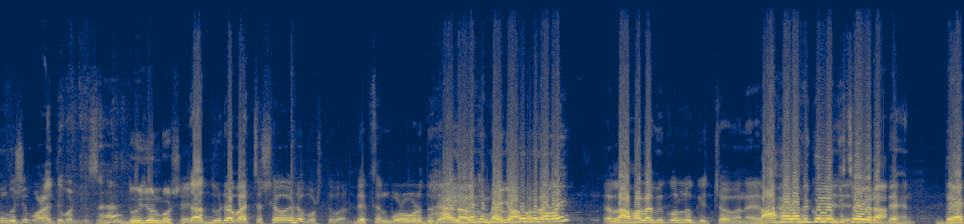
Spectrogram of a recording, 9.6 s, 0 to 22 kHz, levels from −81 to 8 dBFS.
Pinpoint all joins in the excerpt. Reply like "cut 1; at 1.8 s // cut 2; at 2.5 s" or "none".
cut 1; at 3.4 s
